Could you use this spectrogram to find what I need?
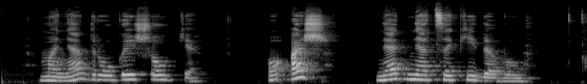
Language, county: Lithuanian, Vilnius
